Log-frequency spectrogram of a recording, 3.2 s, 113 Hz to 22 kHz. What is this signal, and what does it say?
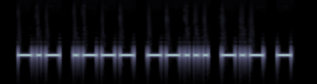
Morse code, heard as a keyed tone, about 31 wpm, 700 Hz. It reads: KJ7KT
